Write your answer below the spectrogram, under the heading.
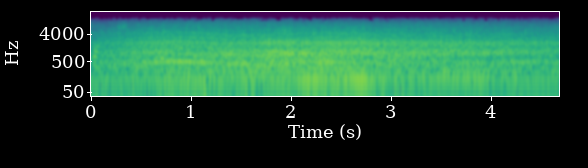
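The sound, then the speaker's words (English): A bus driving on a trip near Westport. A steady, dense rumble of engine and road noise runs throughout at an even level. “But the bus doesn't head straight back to Westport.”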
